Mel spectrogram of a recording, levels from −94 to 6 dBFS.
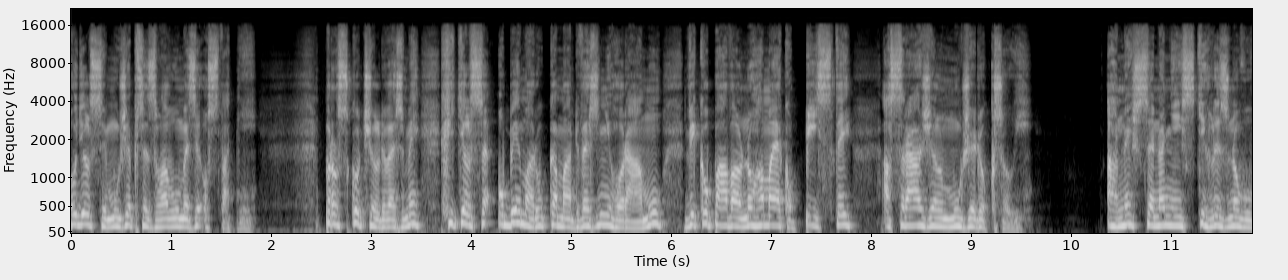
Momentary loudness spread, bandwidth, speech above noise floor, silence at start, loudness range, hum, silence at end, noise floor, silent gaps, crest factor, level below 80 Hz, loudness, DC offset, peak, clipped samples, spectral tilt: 7 LU; 16 kHz; 57 dB; 0 s; 2 LU; none; 0 s; -76 dBFS; none; 18 dB; -46 dBFS; -18 LUFS; under 0.1%; -2 dBFS; under 0.1%; -4.5 dB/octave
